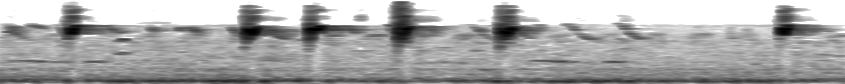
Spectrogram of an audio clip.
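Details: Sogon pastol in morning song used as a lure for small birds: six sharp, very high, clipped chips, mostly spaced about half a second apart with a longer pause before the last, over a faint low hum.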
